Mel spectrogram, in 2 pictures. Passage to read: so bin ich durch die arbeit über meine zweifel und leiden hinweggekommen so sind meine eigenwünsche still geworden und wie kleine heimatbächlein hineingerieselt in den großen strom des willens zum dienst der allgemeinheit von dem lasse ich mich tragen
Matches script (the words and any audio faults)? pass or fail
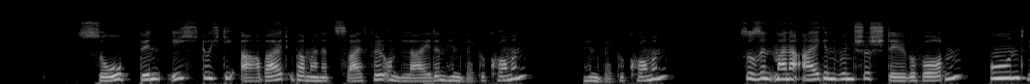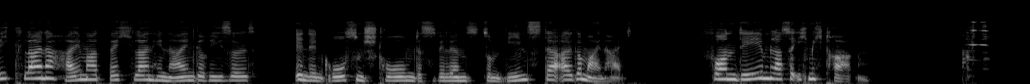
fail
